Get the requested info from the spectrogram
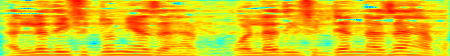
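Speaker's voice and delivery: ordinary talk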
